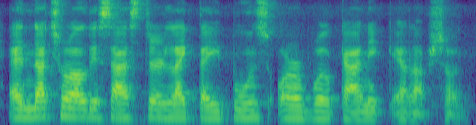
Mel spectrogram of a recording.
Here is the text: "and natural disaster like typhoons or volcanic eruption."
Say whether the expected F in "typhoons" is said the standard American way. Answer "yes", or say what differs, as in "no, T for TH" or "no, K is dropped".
no, P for F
